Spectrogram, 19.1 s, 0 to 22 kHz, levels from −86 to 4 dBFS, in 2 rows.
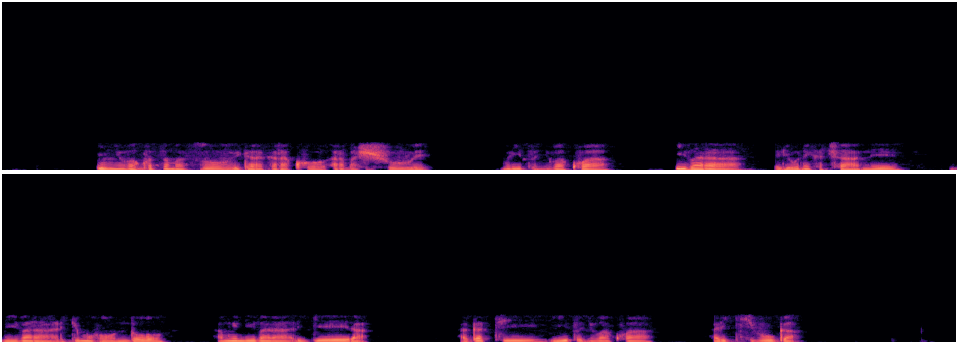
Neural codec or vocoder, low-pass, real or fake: none; 3.6 kHz; real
